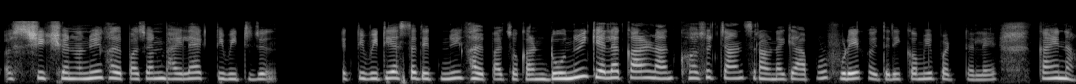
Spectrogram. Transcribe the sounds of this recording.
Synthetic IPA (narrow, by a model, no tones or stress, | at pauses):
ɕikʂəɽanujkʰəlpat͡sɔnbʱajlaɛkʈiʋiʈi | ɛk̚ʈiʋiʈiːəst̪at̪it̪nujkʰəlpat͡sɔkaɾəɳɖonujkɛljakaɾɳãnt̪kʰəsɔt͡ɕãnsɾaʋnakiapəɳfuɽekʰəjt̪əɾiːkəmiːpəɽʈ̪əlekajna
